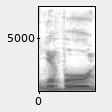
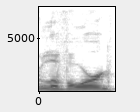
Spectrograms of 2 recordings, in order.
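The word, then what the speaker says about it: Levorg: you get the laverg some people laverg lavorg people call it multiple pronunciations of it but where do you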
